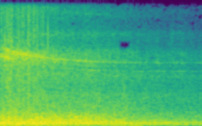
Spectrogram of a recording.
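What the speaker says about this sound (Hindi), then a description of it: "इंडियन एयरफोर्स के सुखोई और फ्रांस का लड़ाकू विमान राफेल साथ साथ उड़ान भर रहे हैं" A Rafale and a Sukhoi fighter jet fly together during a joint India–France exercise in Jodhpur, making a loud, broad roar that slowly fades as they pass.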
